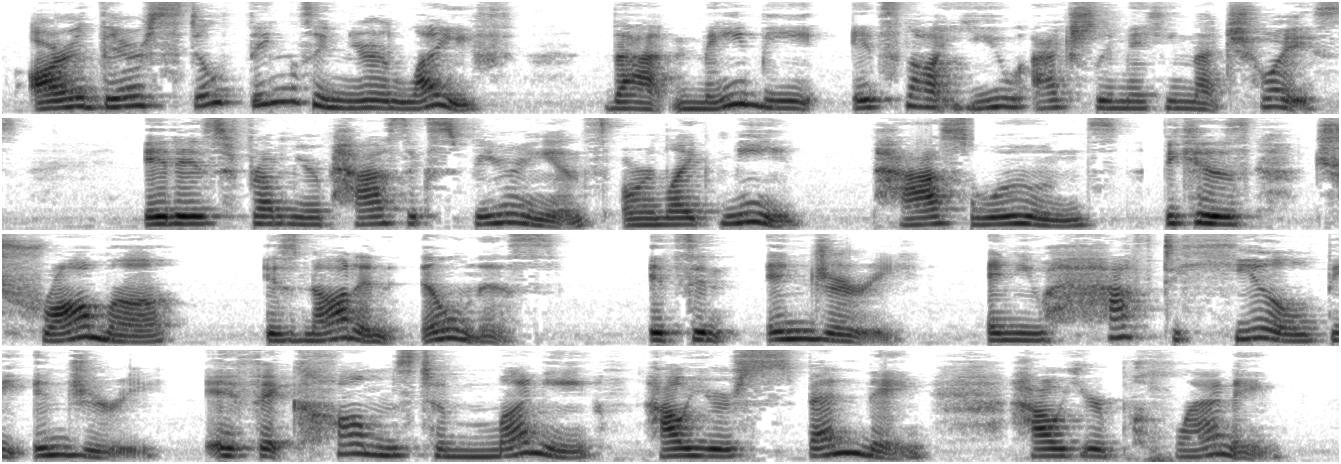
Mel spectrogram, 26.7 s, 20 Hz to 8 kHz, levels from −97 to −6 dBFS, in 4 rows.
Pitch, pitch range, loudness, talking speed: 195 Hz, 180-220 Hz, -24 LUFS, 120 wpm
